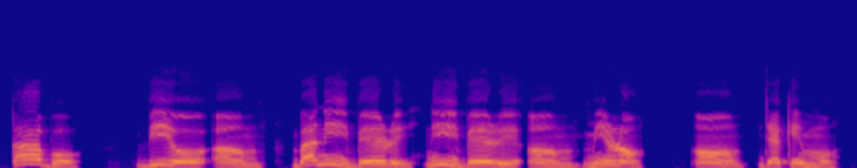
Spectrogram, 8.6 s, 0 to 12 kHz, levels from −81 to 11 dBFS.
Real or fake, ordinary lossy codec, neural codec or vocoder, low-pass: real; Opus, 64 kbps; none; 7.2 kHz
